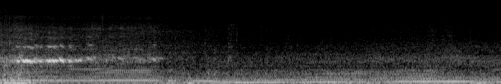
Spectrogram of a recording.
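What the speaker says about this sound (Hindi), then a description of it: "टायर स्पिन भी काफ़ी हुआ, क्योंकि हाई टॉर्क में लॉन्च किए तो टायर तो स्किट करना करना ही है" A Hyundai Santro on Yokohama performance tyres launches hard, its engine revving and tyres squealing in a loud wheelspin that falls away into a lower, steady drone as the car pulls off.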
